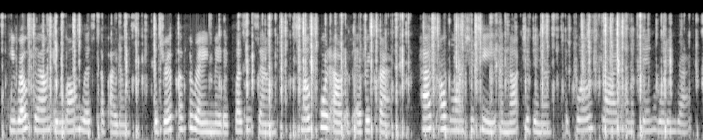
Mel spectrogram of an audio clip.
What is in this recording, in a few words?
keyboard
